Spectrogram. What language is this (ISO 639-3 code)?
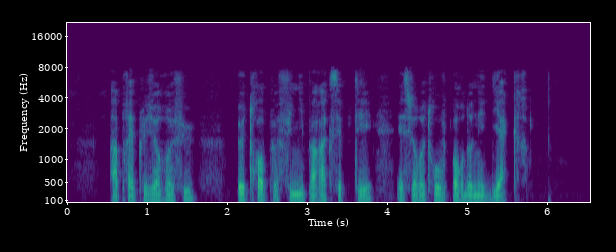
fra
